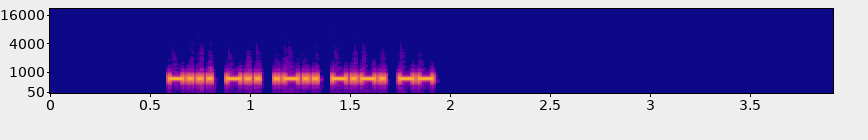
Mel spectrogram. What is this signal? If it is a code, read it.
Morse code, heard as a keyed tone, about 52 wpm, 700 Hz. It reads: BDLCM
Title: Code Groups - 5 Letters - 50wpm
